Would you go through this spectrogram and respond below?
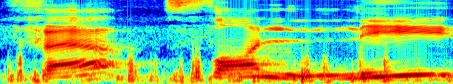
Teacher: সদের উচ্চারণটা করতে হবে ভালো করে, সল মোটা হবে।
